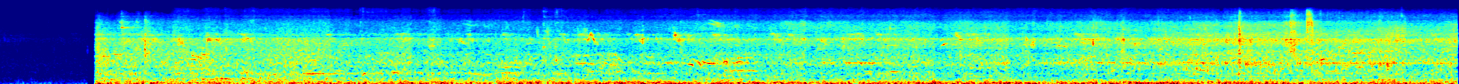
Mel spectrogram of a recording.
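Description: Wind blows hard outdoors, rustling through trees.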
